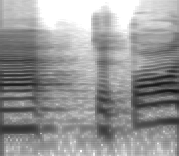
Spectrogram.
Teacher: মুখের ভিতরে একটা কেমন যেন কিছু বাতাস আমরা জমিয়ে ফেললাম মুখটা একটু মোটা হয়ে গেল আওয়াজটা মোটা হয়ে গেল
